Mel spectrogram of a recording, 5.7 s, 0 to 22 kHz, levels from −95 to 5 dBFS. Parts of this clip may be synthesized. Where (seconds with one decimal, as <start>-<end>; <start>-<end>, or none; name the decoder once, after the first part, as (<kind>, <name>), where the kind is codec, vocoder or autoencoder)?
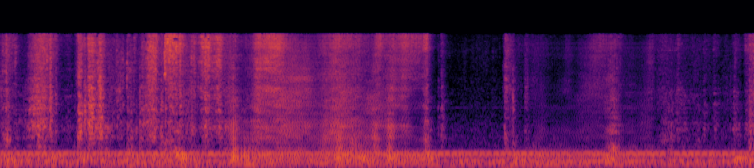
1.7-3.2 (vocoder, WaveNeXt); 4.0-4.9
